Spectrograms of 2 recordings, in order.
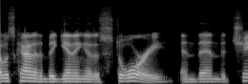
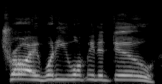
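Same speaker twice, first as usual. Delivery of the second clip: retold yell; 10 semitones higher than usual. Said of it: "I yelled out".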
